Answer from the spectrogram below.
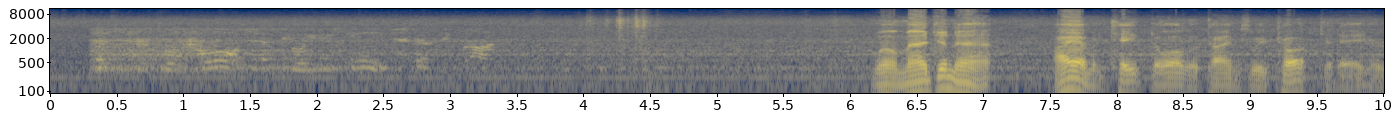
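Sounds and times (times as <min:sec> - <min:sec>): faint hum: 0:00.0 - 0:10.0
radio receiver hiss: 0:00.0 - 0:10.0
radio crackle: 0:00.3 - 0:05.0.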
